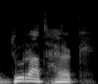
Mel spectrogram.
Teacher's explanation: there is no vowel in there or at least it's not written, but there is a clear vowel between the th and the kh sound. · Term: schwa sounds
